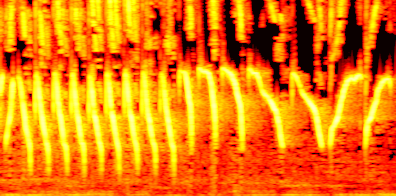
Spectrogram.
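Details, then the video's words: Canary singing a rapid series of high, downslurred whistled notes, about five per second, shifting to longer swooping and rising whistles toward the end. "Sebenarnya Burung kenari Anda pasti Penasaran Dan Cepat Bunyi"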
